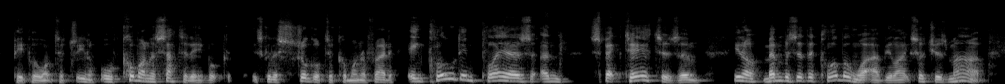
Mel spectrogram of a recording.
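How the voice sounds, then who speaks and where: Fairly high for a man, the voice has a dark, mellow tone, very wide pitch swings and vocal fry. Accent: Yorkshire. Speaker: football podcast host. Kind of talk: casual chat. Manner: halting.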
